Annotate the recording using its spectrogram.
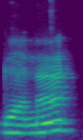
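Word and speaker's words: Ghana: jadi kayak gini ya Gana kalau Gana yang Afrika tadi jadi h-nya enggak perlu dibaca oke silakan yang ini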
